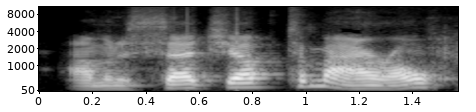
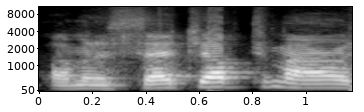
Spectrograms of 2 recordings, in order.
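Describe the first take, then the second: First: Said in the usual way. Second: Fast relished requote. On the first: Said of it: "he tells me, he goes". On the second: Retold or imitated. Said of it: "It was so good".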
